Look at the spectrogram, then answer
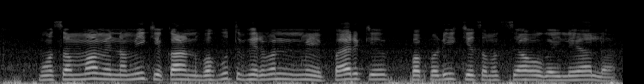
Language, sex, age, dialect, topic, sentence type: Magahi, female, 25-30, Western, agriculture, statement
